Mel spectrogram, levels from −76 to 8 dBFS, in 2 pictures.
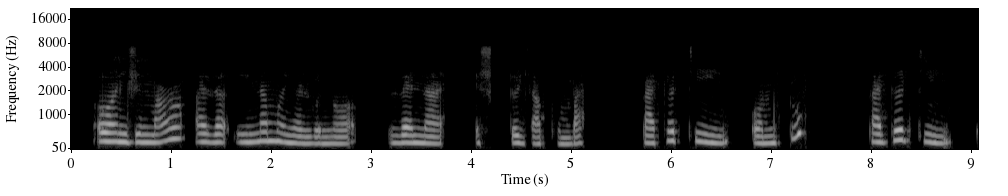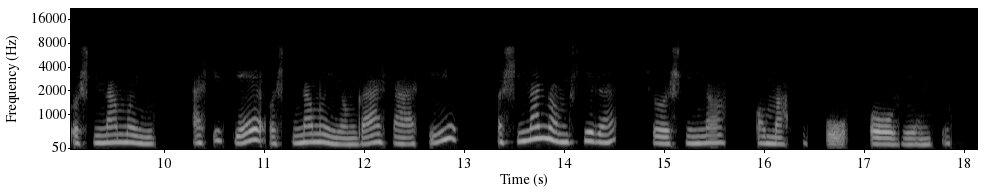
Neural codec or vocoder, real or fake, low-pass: codec, 16 kHz, 4.8 kbps, FACodec; fake; 7.2 kHz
